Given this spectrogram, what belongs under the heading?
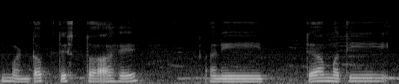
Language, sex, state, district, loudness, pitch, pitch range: Marathi, male, Maharashtra, Aurangabad, -26 LUFS, 145 Hz, 135-150 Hz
